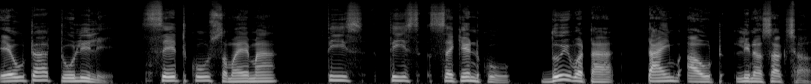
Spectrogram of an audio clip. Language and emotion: Nepali, neutral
